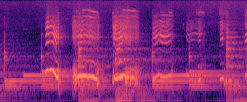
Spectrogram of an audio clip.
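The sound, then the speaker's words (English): A young pointer dog whimpers and yips in a run of about six short, high, whiny bursts with brief pauses between them, fairly loud and with no voices, as it tries to single out the cat Skittles from the pack. “The young pointer tries to point out that Skittles is not one of them.”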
